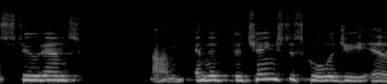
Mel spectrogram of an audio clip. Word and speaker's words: Schoology: Because it is Schoology. Schoology. So I gotcha. You need to pronounce it as Schoology. Schoology. Like a eulogy, but Schoology.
